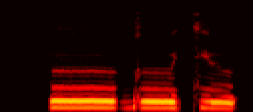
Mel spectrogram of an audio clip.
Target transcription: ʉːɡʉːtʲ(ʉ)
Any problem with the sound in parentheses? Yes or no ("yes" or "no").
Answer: no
